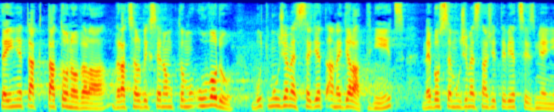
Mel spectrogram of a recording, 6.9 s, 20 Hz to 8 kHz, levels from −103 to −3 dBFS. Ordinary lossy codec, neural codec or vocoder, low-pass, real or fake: MP3, 48 kbps; none; 7.2 kHz; real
